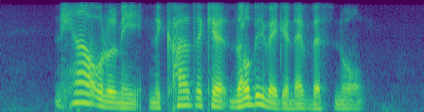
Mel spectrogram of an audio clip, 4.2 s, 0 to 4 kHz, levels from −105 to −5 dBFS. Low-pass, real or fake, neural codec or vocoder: 3.6 kHz; fake; codec, 16 kHz in and 24 kHz out, 0.6 kbps, FocalCodec, streaming, 4096 codes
